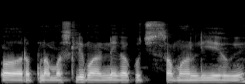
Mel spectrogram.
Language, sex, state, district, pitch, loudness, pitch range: Hindi, male, Uttar Pradesh, Gorakhpur, 105 Hz, -18 LUFS, 100-105 Hz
